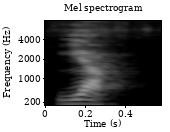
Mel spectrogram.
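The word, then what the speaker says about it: Ya (יה): Trae un nombre sagrado para meditar, que son las letras Yud Hei y se pronuncia Ya.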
